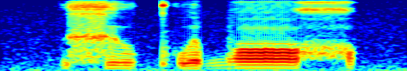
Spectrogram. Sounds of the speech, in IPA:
xʲ u kʷʼ ɛ b ɔ x

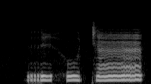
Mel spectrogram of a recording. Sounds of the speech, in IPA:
r i h u c æ̃

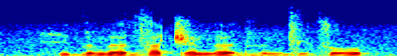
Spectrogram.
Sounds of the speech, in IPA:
h i d̪ ə n̪ ɜ d͡z a t͡ʃ ɛ n ɜ dʱ ə n d͡z i t͡s o

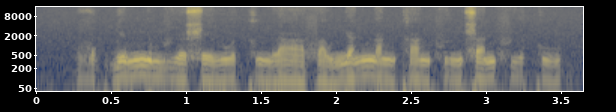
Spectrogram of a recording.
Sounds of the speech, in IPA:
v ɔ˨˩ k̚ ɓ e˧˥ m ɲ ə˧ m v i˨˩ ə̯ ʂ e˨˩ l u˨˩ ə̯ k ə˨˩ ŋ l aː˨˩ f a˨˩˨ w ɲ a˧˥ n ŋ a˨˩ ŋ k a˨˩ ŋ f ɨ˨˩˦ ŋ ʂ a˧˥ n f i˧˥ ə̯ k u˨˩˦

